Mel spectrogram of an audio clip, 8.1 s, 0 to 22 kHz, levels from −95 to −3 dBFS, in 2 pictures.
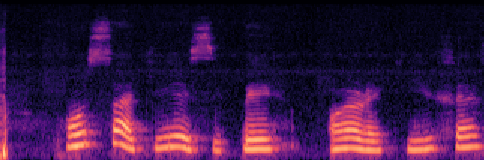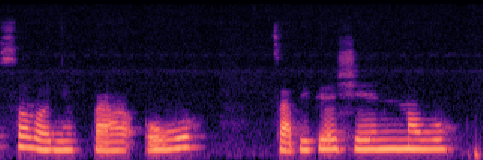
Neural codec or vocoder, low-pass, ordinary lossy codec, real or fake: vocoder, 44.1 kHz, 128 mel bands every 512 samples, BigVGAN v2; 19.8 kHz; none; fake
